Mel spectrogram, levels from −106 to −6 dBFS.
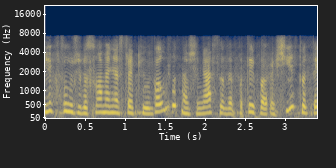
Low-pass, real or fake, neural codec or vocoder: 7.2 kHz; fake; codec, 16 kHz, 2 kbps, FreqCodec, smaller model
